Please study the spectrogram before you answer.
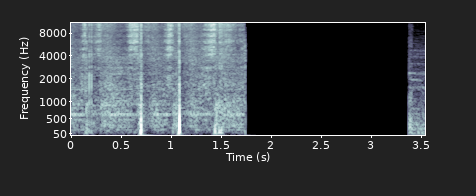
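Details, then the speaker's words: MIG welding listening test: sharp, harsh frying crackle with hard pops from the arc, like frying bacon too hard; voltage set too high for wire speed, turn voltage down. "How do you know if voltage is right? Go back to the listening test. Sharp spot of frying bacon too hard."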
